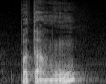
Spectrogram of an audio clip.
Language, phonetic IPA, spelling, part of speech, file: Russian, [pətɐˈmu], потому, adverb, Ru-потому.ogg
- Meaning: therefore, because of that, consequently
